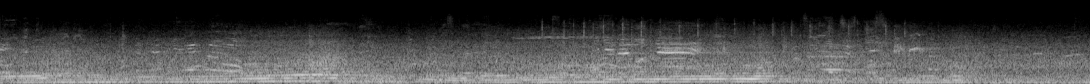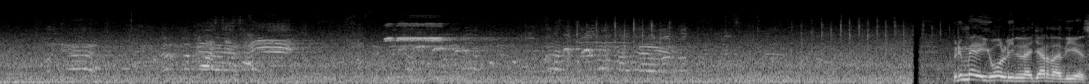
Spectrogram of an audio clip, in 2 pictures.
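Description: Young players and coaches talk and call out nearby outdoors.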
